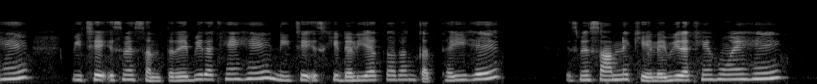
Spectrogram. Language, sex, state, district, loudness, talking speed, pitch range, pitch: Hindi, female, Bihar, Jamui, -26 LUFS, 155 wpm, 200-245 Hz, 215 Hz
